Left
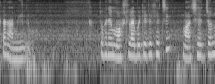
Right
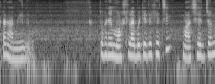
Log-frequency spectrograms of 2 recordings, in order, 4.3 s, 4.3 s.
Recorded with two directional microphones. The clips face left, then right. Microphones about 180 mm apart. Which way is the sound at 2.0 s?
20° right (ahead or behind).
